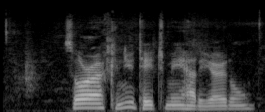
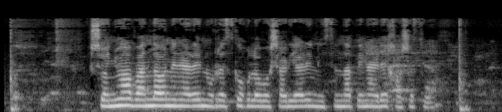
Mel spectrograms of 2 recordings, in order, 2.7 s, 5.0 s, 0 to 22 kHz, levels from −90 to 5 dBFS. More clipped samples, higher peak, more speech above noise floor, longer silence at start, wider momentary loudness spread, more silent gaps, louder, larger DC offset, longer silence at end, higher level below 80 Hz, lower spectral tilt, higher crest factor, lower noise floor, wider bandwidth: neither; second, -10 dBFS vs -2 dBFS; about the same, 27 dB vs 24 dB; first, 0.25 s vs 0.1 s; second, 11 LU vs 20 LU; neither; second, -29 LUFS vs -17 LUFS; neither; second, 0.1 s vs 0.35 s; second, -68 dBFS vs -48 dBFS; about the same, -5.5 dB/octave vs -5 dB/octave; about the same, 20 dB vs 16 dB; first, -56 dBFS vs -40 dBFS; first, 14.5 kHz vs 11.5 kHz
